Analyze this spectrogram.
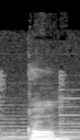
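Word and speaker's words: calm: एल, यदि किसी शब्द के अंत में एल के या एल एम साथ में आ जाए, एल के या एल एम, तो ऐसी कंडीशन में एल का उच्चारण नहीं होता, जैसे walk, चॉक, talk, पाम, बाम, काम, ऐसे वर्ड में एल का उच्चारण नहीं हो रहा है, ओके।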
